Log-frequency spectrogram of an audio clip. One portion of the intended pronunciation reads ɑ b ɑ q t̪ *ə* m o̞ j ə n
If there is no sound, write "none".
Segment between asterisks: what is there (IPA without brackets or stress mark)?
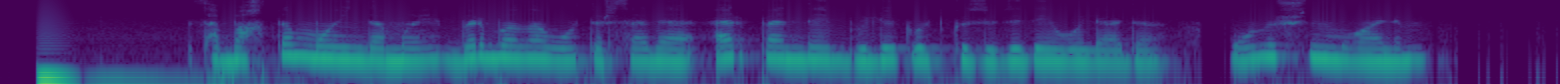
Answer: ə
